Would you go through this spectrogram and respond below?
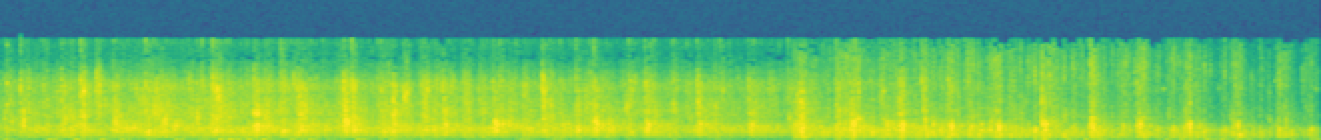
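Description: An audience at a labor and employment law event claps to welcome Secretary Acosta, a steady dense patter of applause lasting several seconds over a low hum.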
